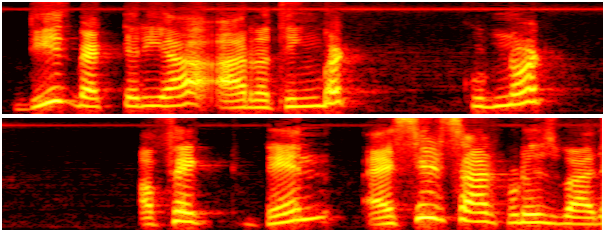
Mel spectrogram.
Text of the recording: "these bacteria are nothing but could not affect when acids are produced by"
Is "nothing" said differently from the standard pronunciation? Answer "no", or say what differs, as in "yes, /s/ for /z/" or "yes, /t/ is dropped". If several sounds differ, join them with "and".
yes, /t/ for /θ/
